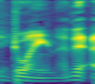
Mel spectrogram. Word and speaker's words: Dwayne: Now, that one was controversial because some people said Dwayne is two syllables. I say Dwayne. I say that's one syllable.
